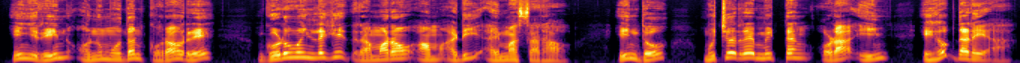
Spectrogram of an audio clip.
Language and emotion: Santali, happy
